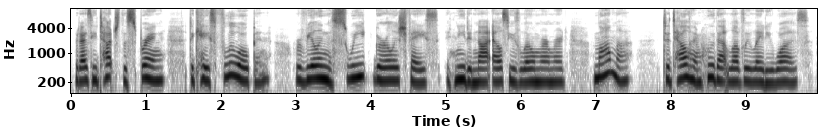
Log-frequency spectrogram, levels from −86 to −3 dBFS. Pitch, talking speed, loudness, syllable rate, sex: 225 Hz, 180 wpm, -16 LUFS, 5.1 syllables/s, female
